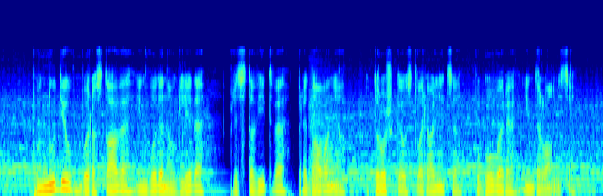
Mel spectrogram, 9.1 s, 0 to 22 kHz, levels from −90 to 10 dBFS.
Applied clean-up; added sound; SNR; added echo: none; Bowed string instrument; 12 dB; none.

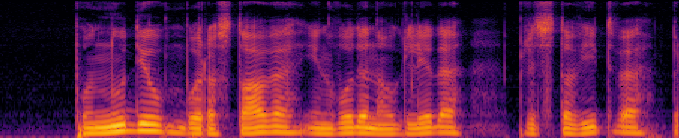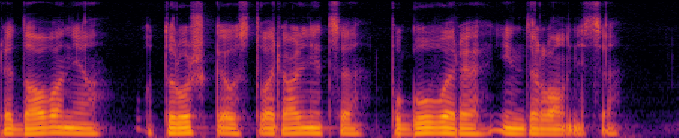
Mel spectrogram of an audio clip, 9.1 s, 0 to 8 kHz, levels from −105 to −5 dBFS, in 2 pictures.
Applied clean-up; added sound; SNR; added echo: none; none; none; none.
